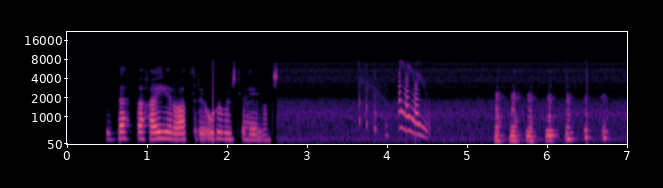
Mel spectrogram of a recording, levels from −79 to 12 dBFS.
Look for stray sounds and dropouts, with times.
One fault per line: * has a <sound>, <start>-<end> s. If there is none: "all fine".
* has a chirp, 3.6-4.6 s
* has a laugh, 5.3-6.9 s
